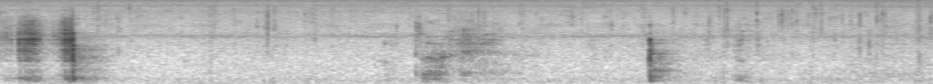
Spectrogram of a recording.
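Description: Kitchen knife dicing an onion on a cutting board: a few separate chops, two quick ones at the start and a sharp single one about three seconds in.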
